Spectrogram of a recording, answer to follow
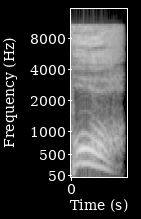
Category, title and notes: Speech > Solo speech
Random Brazil Funk Volcal Oneshot 5
Hey, cool! can't believe I can say ''po'' like a old man! I just tightened my throat. Recorded with my Headphone's Microphone, I was speaking randomly, I even don't know that what did I say，and I just did some pitching and slicing works with my voice. Processed with ZL EQ, ERA 6 De-Esser Pro, Waveshaper, Fruity Limiter.
Acapella, BrazilFunk, EDM, Oneshot, Volcal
